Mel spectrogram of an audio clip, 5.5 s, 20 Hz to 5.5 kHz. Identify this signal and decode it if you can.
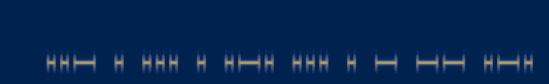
Morse code, heard as a keyed tone, about 18 wpm, 550 Hz. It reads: UESERSETMR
